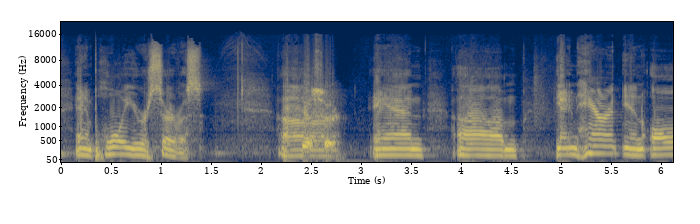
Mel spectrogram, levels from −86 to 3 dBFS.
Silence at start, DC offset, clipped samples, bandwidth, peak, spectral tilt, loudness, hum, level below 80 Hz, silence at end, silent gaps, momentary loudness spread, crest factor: 0 s; under 0.1%; under 0.1%; 15.5 kHz; -4 dBFS; -4.5 dB/octave; -16 LUFS; none; -46 dBFS; 0 s; none; 11 LU; 12 dB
